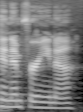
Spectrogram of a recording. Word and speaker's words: Pininfarina: How do I pronounce that? I can never say it. Pininfarina.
